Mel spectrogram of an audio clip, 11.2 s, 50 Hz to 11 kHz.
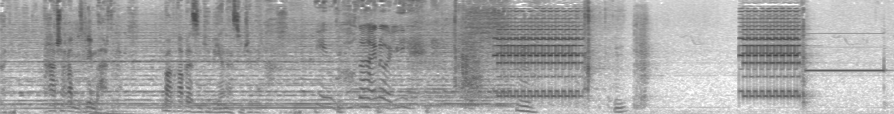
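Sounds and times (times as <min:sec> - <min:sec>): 
speech: 0:00.6 - 0:05.5, 0:06.4 - 0:06.8, 0:07.7 - 0:08.2
telephone bell ringing in trilling bursts: 0:06.2 - 0:07.4, 0:09.2 - 0:11.0.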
